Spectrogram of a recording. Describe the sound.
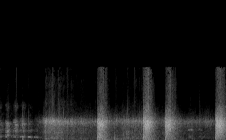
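Gunshots fired at a man jumping over the side: four sharp, loud cracks with short decays, unevenly spaced over about two and a half seconds, after a brief shouted voice.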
